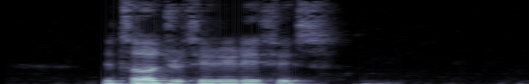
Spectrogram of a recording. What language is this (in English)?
Kabyle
